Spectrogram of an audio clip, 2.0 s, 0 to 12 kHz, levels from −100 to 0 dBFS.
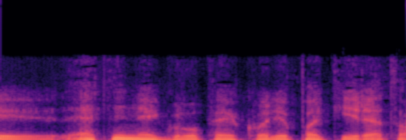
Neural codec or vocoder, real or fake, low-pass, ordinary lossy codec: codec, 16 kHz, 0.5 kbps, X-Codec, HuBERT features, trained on LibriSpeech; fake; 7.2 kHz; AAC, 32 kbps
